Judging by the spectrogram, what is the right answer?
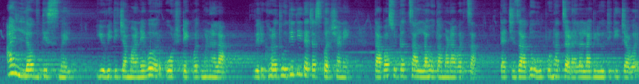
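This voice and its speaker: Mellow woman narrating an audiobook. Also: medium pitch. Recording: roomy reverb, faint music.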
